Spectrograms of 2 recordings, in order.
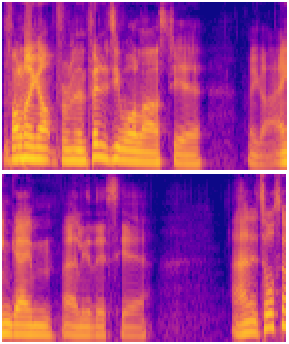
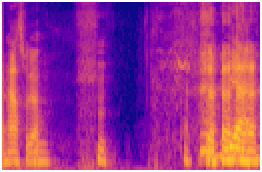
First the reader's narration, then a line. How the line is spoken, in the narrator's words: the internet laugh, which is just the exhale through the nose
